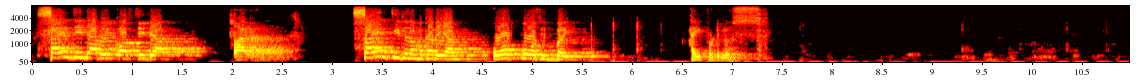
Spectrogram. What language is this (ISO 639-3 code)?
mal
